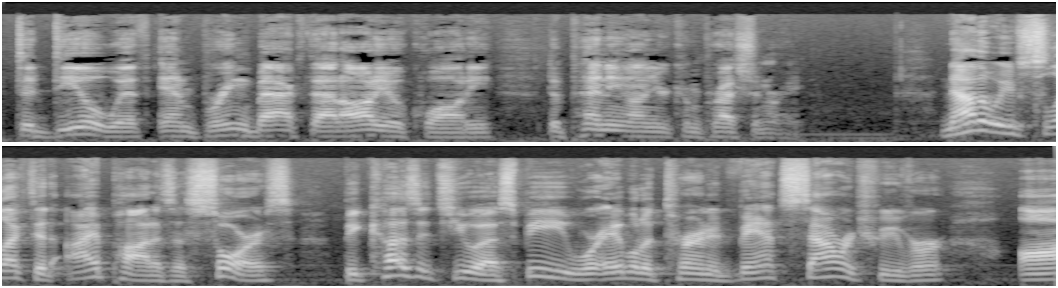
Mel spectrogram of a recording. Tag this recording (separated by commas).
Speech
